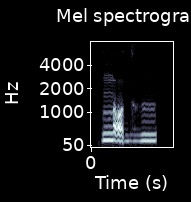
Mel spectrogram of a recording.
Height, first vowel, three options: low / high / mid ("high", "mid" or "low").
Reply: mid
